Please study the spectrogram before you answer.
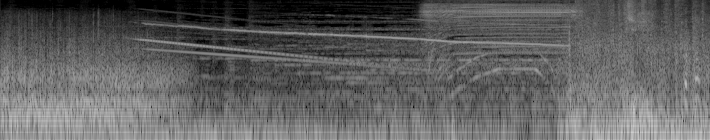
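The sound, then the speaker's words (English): Explosion blowing up a turtle in a game struck by rockets: several descending whistling tones slide down over a dense noisy bed, then a crashing burst gives way to harsh continuing noise. “Damn. Blew up the turtle. Blew the turtle up.”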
